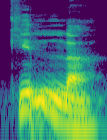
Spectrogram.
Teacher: kalau nunnya masih terdengar itu masih salah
